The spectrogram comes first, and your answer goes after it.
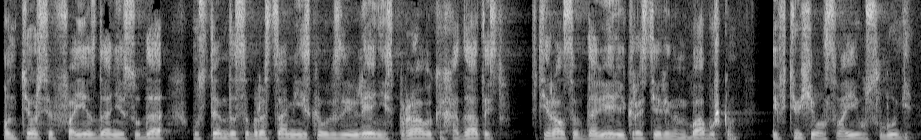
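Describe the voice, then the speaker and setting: A man narrating an audiobook in a measured, even storytelling manner. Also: lowish voice, breathy edge. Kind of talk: scripted narration.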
